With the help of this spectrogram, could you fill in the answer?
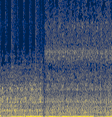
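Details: Truck camper engine idling after repair and reinstall (engine had been out again for a water leak at the back): deep, steady rumble with an even beat, no knocks or misses; idles cleanly and sounds healthy.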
